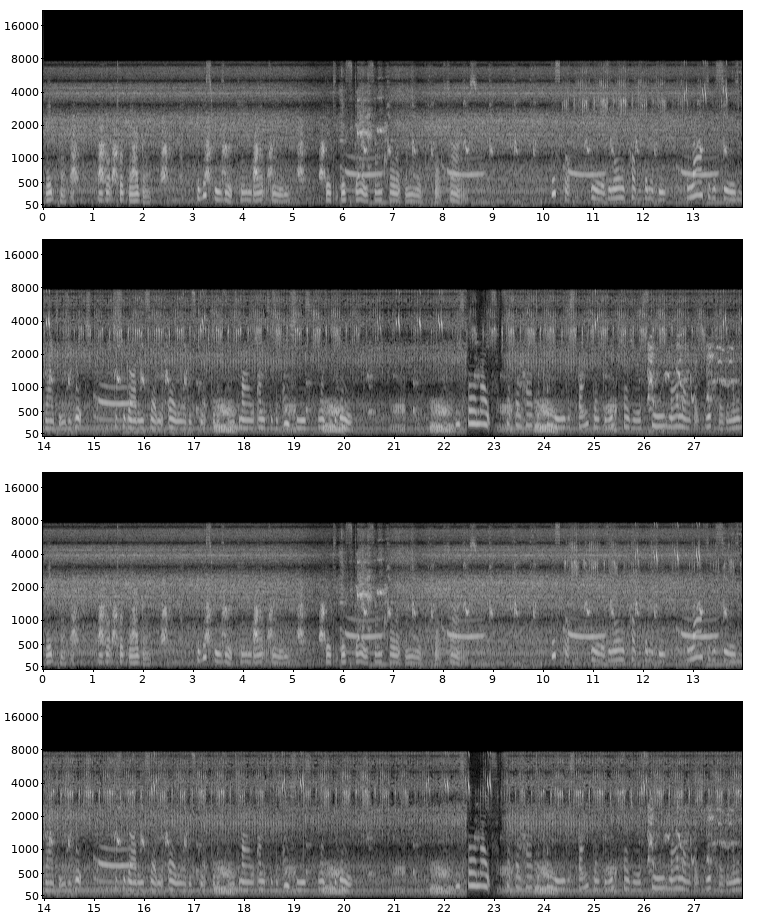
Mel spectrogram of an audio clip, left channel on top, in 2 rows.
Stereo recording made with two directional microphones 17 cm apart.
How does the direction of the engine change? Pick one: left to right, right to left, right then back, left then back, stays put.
stays put.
